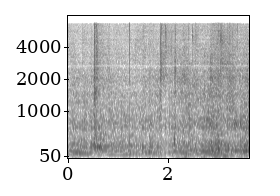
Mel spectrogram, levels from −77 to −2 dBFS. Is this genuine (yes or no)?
no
